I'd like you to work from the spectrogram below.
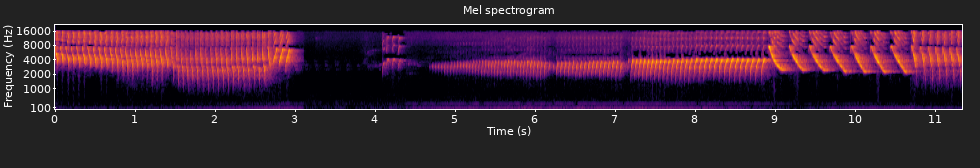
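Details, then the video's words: Singing canary in strong song, a long trilled rolling song meant to spur other canaries to sing; buzzy high rolls, a brief pause, then a sustained rising trill ending in rapid repeated downslurred chips. "Kenari Gacor Cuit cuit Ngerol"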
